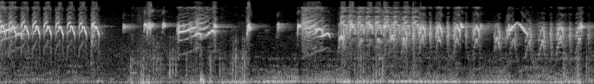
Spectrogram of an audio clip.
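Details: Gacor sogon song: a quick series of evenly repeated high chirps in the first second, then mixed squeaks and slurred whistles, building to a dense rattling twitter.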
